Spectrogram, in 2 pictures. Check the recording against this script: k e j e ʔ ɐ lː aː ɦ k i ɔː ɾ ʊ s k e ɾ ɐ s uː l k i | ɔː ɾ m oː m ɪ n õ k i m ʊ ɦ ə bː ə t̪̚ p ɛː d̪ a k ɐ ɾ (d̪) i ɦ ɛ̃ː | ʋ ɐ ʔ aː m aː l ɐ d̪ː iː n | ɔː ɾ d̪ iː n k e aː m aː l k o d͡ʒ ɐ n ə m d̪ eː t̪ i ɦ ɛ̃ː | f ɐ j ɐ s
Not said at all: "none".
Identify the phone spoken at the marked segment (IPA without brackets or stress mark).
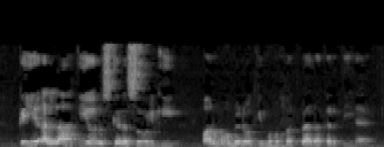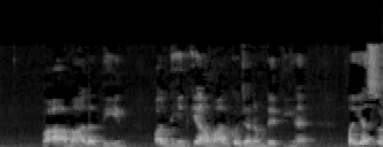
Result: t̪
